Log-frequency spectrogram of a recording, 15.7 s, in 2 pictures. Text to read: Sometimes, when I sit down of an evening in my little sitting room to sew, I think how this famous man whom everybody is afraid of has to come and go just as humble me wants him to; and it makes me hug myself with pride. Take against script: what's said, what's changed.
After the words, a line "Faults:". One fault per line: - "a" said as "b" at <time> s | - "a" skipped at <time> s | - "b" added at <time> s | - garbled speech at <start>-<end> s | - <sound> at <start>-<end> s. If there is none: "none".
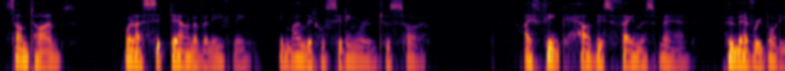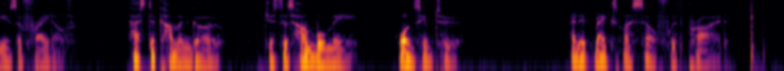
Sometimes, when I sit down of an evening in my little sitting room to sew, I think how this famous man whom everybody is afraid of has to come and go just as humble me wants him to; and it makes myself with pride.
Faults:
- "me hug" skipped at 14.1 s
- tap at 15.3-15.5 s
